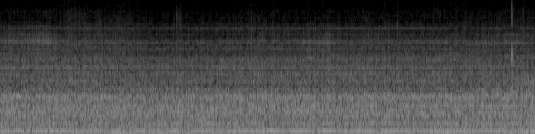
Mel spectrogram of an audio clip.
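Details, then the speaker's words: Fridge compressor that had been stuck, now starting. A steady, even low hum with the fan motor and no knocking; the amperage is correct and the discharge pipe is warming. It runs normally. "दोस्तों आप देख सकते हैं compressor की भी आवाज आप सुन सकते हैं और फैन मोटर की आवाज भी आप सुन सकते हैं"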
